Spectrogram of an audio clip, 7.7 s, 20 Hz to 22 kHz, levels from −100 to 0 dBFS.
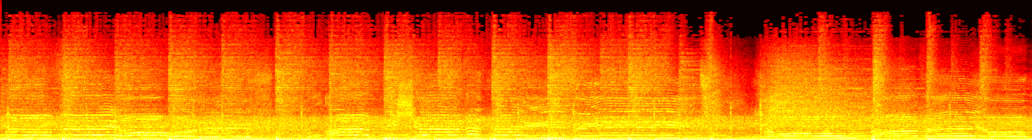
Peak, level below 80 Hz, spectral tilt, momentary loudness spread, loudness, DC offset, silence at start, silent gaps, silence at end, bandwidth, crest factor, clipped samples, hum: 0 dBFS; -18 dBFS; -4.5 dB/octave; 2 LU; -12 LUFS; under 0.1%; 0 s; none; 0 s; 19 kHz; 10 dB; under 0.1%; none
